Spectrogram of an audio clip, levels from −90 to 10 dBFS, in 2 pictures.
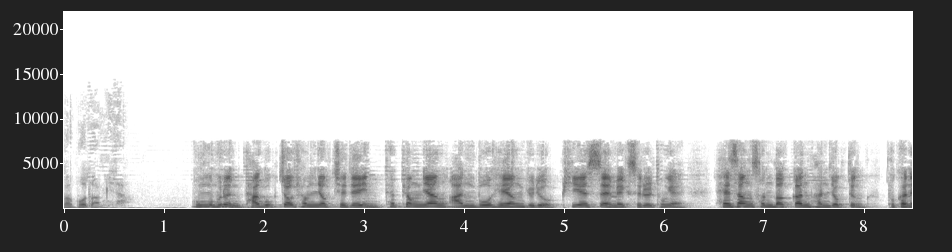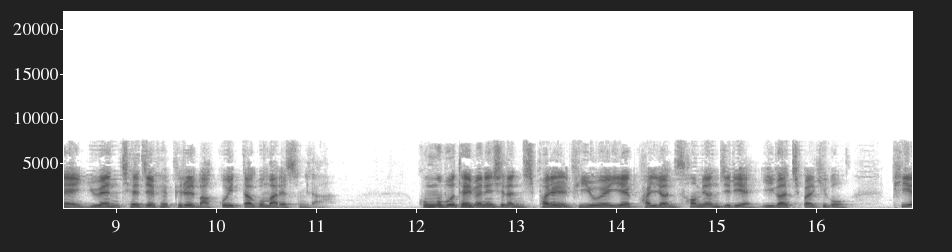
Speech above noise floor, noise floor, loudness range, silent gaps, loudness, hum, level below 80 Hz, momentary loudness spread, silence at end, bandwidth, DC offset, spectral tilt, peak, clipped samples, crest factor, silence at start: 41 dB; -65 dBFS; 3 LU; none; -23 LUFS; none; -64 dBFS; 12 LU; 0 s; 8 kHz; under 0.1%; -5 dB/octave; -6 dBFS; under 0.1%; 18 dB; 0 s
